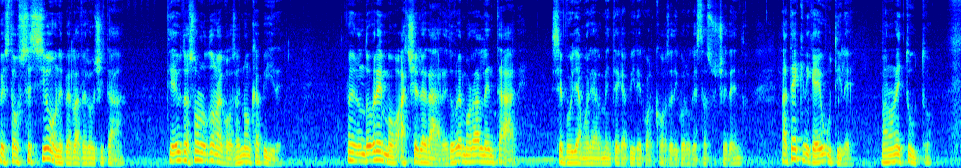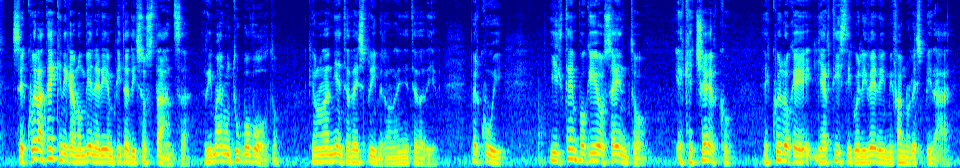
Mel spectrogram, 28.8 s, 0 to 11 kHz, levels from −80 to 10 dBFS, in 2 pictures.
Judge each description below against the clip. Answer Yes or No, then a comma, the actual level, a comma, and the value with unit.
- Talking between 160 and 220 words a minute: Yes, fast, 170 wpm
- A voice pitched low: Yes, low, 120 Hz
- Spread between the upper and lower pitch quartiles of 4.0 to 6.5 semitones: Yes, average, 5.1 semitones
